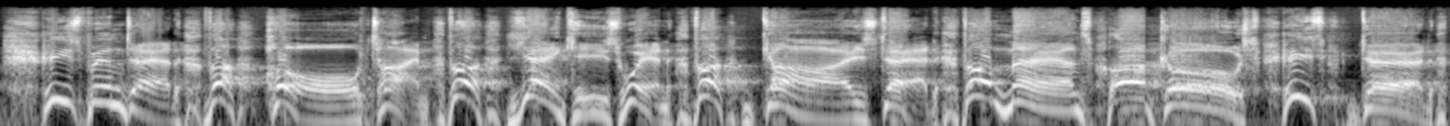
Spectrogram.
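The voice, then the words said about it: Impression of announcer John Sterling. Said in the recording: “pretty good impression”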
